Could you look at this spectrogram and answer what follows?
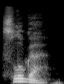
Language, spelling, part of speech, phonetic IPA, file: Russian, слуга, noun, [sɫʊˈɡa], Ru-слуга.ogg
- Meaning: 1. servant 2. clothes valet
